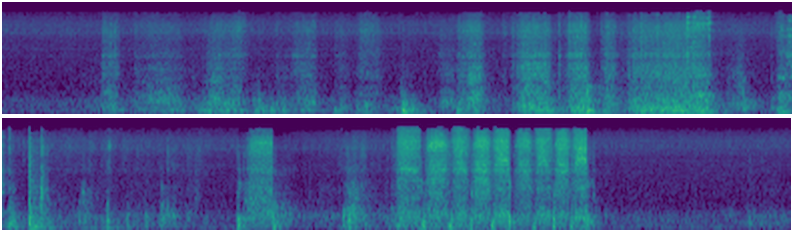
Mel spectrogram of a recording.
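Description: Hands scraping and rubbing at casting sand in a plywood moulding flask, the flask handled and turned over, with scattered light knocks. The scraping is irregular, with a quick run of strokes near the end before it stops.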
